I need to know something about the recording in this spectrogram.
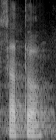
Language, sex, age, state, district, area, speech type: Odia, male, 18-30, Odisha, Puri, urban, read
